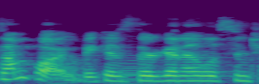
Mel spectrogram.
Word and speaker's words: Unpluq: We talked about this briefly before, but how do you pronounce the name of the company? – Unplug. – As if it were a G.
